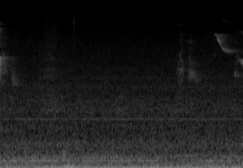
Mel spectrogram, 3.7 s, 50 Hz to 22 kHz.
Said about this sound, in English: sitting in a chair on my deck on a yet still muggy, but much better than it was today, 90-day heat wave summer, but I still welcome it. Taking in the birds, squirrels, little suburbia critters.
